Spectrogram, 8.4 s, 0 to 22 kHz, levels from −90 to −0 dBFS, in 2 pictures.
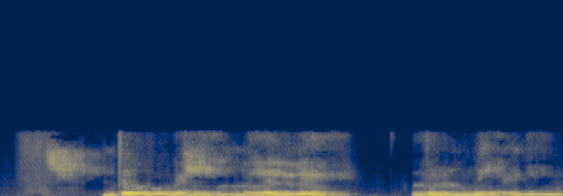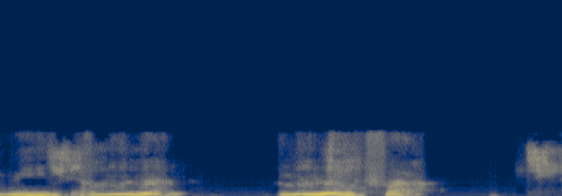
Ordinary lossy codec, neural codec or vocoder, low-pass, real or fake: MP3, 48 kbps; codec, 16 kHz, 1 kbps, FreqCodec, smaller model; 7.2 kHz; fake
